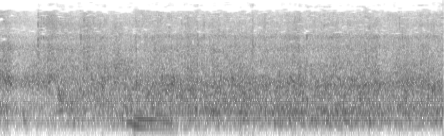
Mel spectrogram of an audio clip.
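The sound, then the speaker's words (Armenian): Parliament deputies applaud together after a statement by Kazakhstan's president. Their loud, dense clapping runs steadily throughout, and a voice is briefly heard beneath it early on. “Ղազախստանի նախագահի այս մի հայտարարությանը պատգամավորներն արձագանքեցին միահամուռ ծափահարություններով։”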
